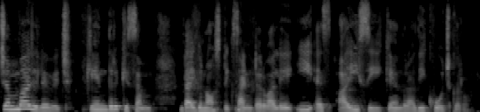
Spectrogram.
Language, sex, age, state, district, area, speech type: Punjabi, female, 30-45, Punjab, Amritsar, urban, read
